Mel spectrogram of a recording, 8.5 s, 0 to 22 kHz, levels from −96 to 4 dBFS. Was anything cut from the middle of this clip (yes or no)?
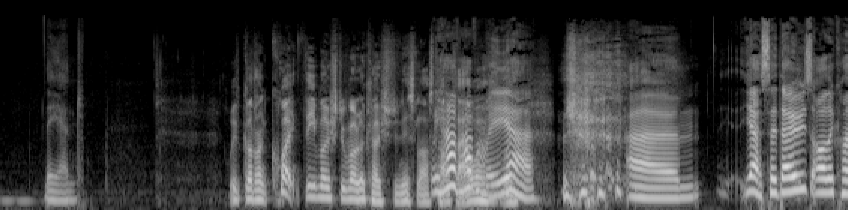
no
